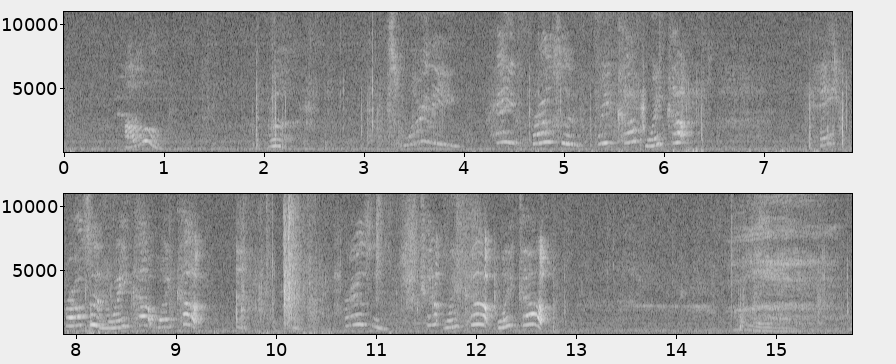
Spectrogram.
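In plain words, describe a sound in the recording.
Plastic toys knock and rustle as they are handled.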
